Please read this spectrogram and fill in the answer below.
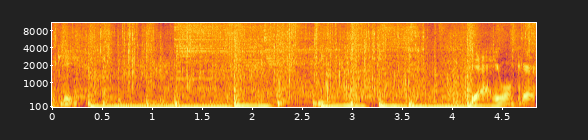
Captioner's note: upbeat music; objects rustling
